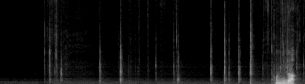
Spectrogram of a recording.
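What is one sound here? Plastic parts click and tap as a handheld case is handled.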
